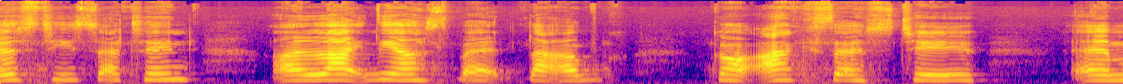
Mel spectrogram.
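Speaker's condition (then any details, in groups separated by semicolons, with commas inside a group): Cerebral palsy; since birth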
